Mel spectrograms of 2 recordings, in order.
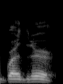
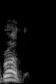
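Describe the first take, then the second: First: The final 'er' sound is clearly pronounced. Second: The final 'er' sound is dropped. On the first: "We don't we don't say brother" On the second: "there's no there's no er"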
